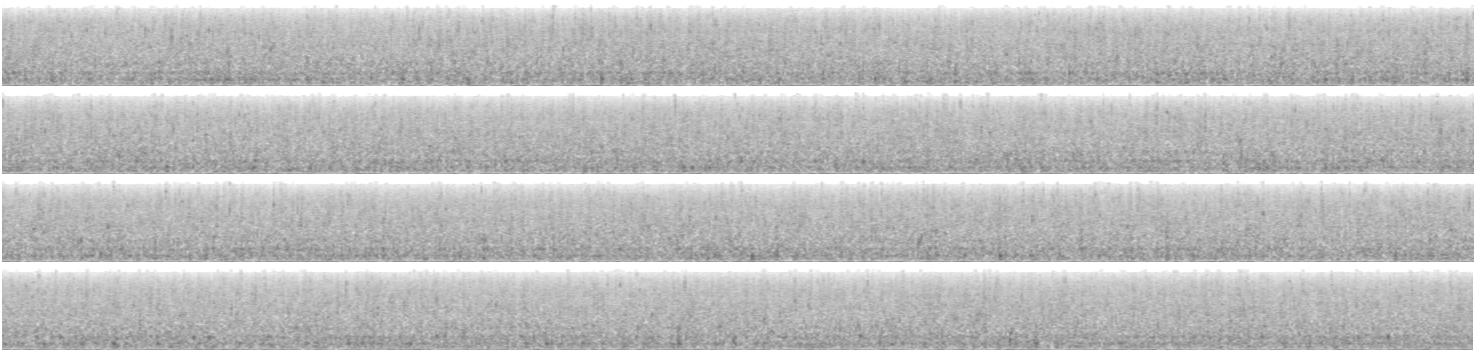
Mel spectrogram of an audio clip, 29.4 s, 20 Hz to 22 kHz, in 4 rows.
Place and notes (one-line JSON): {"title": "Utena, Lithuania, winter stream", "date": "2017-01-17 15:10:00", "description": "there's frozen litttle river, but I've found a place with open streamlet", "latitude": "55.50", "longitude": "25.57", "altitude": "106", "timezone": "GMT+1"}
